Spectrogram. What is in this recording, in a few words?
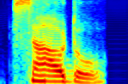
"sourdough", Indian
